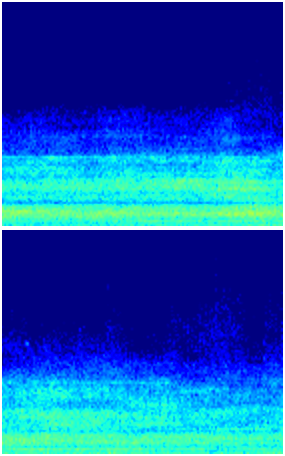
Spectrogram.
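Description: An Airbus XLR airliner at Dublin Airport roars steadily with a loud, continuous engine drone and broad rushing noise, no voices heard.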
